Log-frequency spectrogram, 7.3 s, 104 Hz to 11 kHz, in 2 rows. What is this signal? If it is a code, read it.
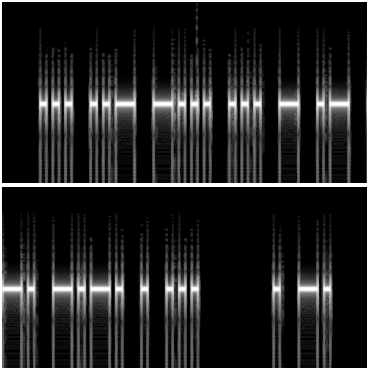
Morse code, heard as a keyed tone, about 19 wpm, 800 Hz. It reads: SUBSTANCES EN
